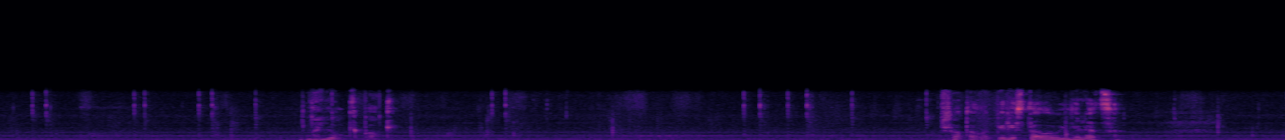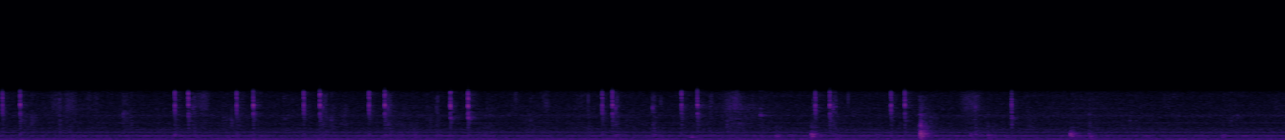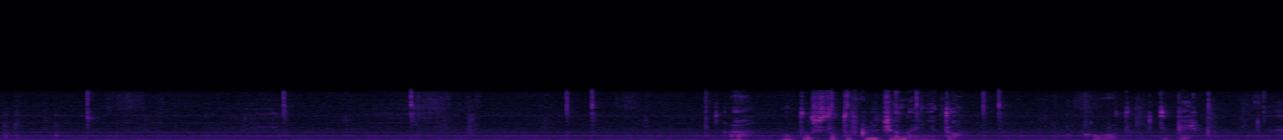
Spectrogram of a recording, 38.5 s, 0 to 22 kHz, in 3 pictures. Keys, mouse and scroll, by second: 0.9 click, 1.5 click, 2.1-4.5 middle drag, 4.5 click, 7.0 click, 7.5 click, 8.2-11.2 middle drag, 12.5 click, 14.2 click, 14.7 click, 15.5 click, 16.1 click, 16.9-18.5 right drag, 18.5 click, 19.3 click, 20.6 click, 21.4 click, 22.6-25.6 middle drag, 28.1-31.2 drag, 33.6 click, 35.1 click, 36.5-37.0 scroll up 4, 37.4-38.5 middle drag.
